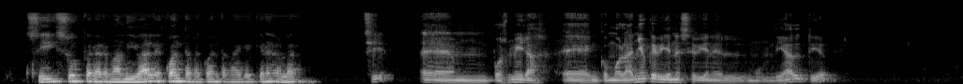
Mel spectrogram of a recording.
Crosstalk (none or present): none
